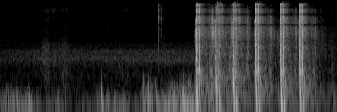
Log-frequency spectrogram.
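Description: Six sharp pistol shots fired in quick succession during a shooting drill, loud and close, each a hard crack with a brief tail, following a quiet stretch of faint rustling and handling noises.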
